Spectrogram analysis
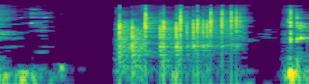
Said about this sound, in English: Roll that dice. Okay.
